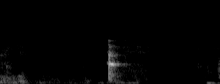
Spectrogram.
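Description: A wooden bowl knocks onto a wooden table.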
